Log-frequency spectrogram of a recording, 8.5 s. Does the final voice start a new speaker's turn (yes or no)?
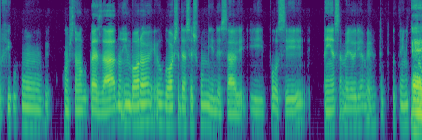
yes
